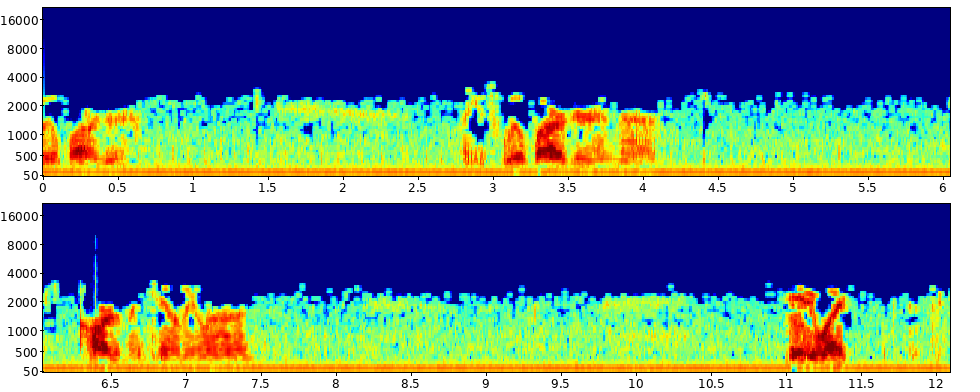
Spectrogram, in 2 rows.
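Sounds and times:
electrical hum with hiss: 0:00.0 - 0:12.0.

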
